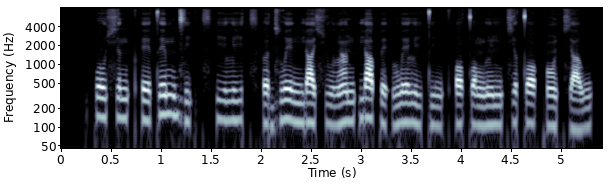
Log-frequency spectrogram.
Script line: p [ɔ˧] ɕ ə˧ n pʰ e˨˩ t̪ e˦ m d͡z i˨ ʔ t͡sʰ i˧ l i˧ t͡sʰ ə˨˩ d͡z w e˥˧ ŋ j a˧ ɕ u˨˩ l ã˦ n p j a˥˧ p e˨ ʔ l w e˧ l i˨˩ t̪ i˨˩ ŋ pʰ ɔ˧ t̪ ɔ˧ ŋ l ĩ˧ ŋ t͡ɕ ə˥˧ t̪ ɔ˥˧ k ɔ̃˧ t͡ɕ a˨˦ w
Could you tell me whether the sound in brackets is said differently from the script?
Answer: yes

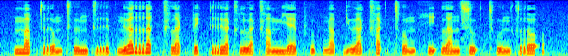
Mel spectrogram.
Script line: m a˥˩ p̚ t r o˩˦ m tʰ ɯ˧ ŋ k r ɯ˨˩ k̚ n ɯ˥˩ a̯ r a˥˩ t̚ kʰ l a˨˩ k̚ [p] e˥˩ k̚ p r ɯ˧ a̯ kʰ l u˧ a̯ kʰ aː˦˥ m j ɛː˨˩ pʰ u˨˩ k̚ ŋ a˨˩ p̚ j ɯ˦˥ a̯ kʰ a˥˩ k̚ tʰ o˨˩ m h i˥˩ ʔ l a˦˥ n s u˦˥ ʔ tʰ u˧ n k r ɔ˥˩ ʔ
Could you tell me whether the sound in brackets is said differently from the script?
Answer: no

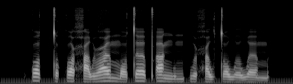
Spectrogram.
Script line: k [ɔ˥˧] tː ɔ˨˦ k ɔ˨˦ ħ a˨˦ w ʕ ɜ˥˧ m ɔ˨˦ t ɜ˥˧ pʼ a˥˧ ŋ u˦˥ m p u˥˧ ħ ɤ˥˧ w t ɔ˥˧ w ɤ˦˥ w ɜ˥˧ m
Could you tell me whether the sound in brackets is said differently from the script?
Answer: no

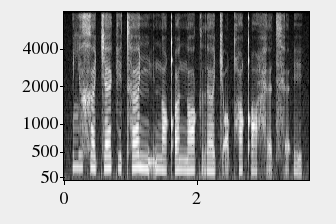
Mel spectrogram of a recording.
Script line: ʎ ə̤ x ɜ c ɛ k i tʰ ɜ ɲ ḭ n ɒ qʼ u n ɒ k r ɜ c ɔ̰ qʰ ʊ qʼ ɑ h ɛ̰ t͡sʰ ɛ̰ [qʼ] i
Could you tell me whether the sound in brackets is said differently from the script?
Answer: yes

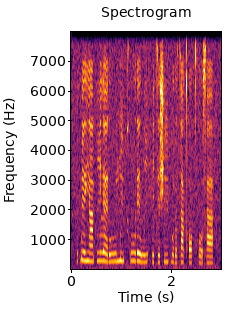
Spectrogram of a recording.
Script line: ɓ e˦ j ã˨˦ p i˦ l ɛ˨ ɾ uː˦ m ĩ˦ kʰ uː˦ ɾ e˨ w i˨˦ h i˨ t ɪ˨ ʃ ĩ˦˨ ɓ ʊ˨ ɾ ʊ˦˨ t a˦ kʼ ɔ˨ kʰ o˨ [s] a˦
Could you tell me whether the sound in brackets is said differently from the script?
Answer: no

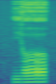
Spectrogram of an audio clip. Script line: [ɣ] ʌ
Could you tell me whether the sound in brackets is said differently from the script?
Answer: yes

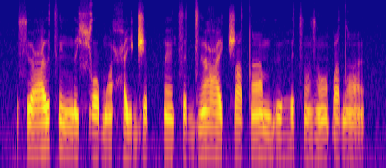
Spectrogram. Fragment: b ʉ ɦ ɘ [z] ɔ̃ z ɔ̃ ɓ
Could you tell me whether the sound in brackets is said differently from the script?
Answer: yes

